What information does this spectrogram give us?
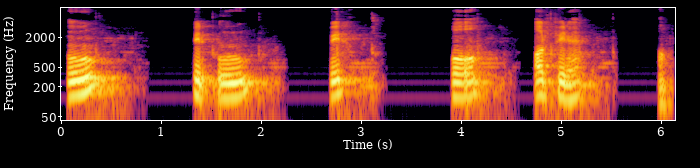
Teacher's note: जिन ध्वनियों का उच्चारण करते समय जो होठ है अर्थात ओष्ठ है वो क्या हो जाते हैं बेटा, गोल हो जाते हैं। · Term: वृत्ताकार स्वर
